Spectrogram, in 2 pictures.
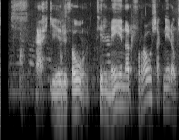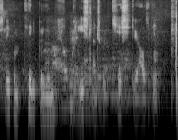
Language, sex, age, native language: Icelandic, male, 18-19, Icelandic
